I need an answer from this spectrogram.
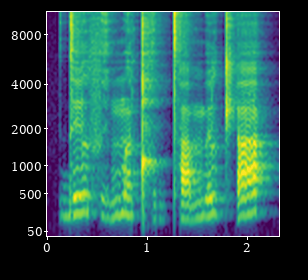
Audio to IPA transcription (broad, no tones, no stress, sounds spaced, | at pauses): d e l f e̤ m ə̃ ǃʰ ə̤ b tʰ a m ʏ l t͡ʃʼ a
